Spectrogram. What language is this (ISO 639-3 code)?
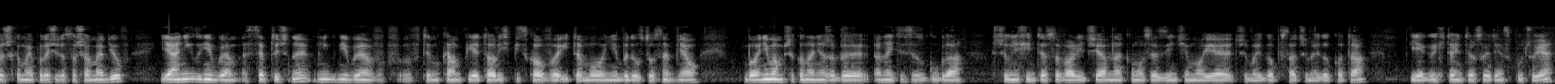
pol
